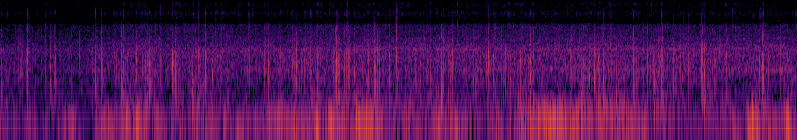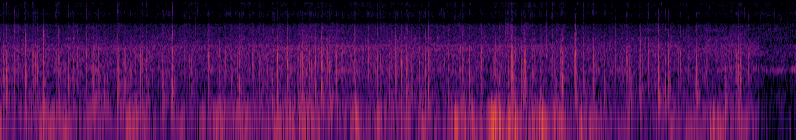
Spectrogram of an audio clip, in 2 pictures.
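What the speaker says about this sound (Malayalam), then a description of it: "നല്ല അടിപൊളി മഴ പെയ്യുന്നുണ്ട് ഇവിടെ" Steady heavy rain pours down on surfaces in a misty, cold hill area of Vagamon, Idukki, a dense continuous hiss with scattered heavier drops, loud and unbroken throughout with no talking.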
